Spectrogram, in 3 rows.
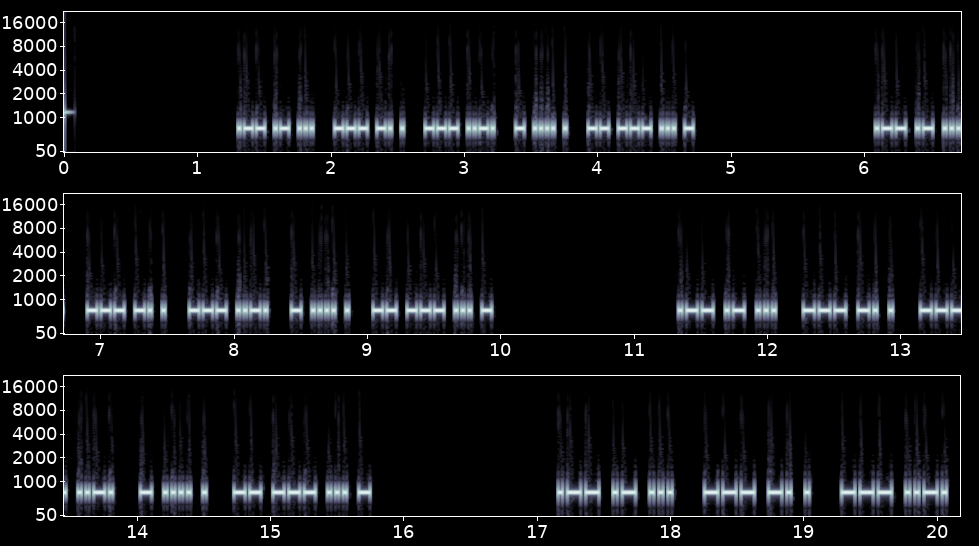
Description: Morse code, heard as a keyed tone, about 45 wpm, 700 Hz. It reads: WAS ONE OF THE MOST WAS ONE OF THE MOST WAS ONE OF THE MOST WAS ONE OF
